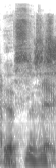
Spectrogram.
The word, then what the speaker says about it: Mississauga: So it was great to get some more Canadian cheese from, I'm going to pronounce this wrong, Mississauga, which is outside of Toronto. Yeah, Mississauga.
